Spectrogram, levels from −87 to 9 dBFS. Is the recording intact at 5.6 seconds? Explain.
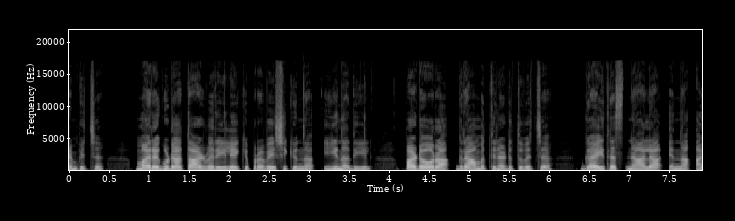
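Yes, the speech at 5.6 seconds is intact, with no audible fault at that moment.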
